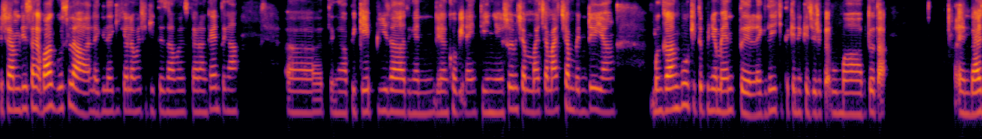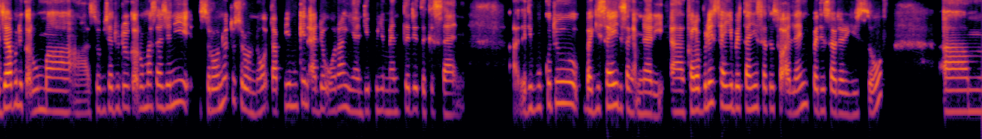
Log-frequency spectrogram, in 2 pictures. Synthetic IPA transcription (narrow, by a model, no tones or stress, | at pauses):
mat͡ʃamdiəsaŋat̪̚baɡuslahlaɡilaɡikalawmat͡ʃamkit̪əzamansə̥kaɾaŋkant̪əŋah | ʔət̪əŋahpikepilahdəŋãndəŋankovit̚najnt̪inɲəsomat͡ʃamːat͡ʃamːat͡ʃambəndəjaŋ | məŋɡaŋɡukit̪əpuɲamɛnt̪əlːaɡilaɡikit̪akənəkəd͡ʒədəkaʔ̪ɾumahbət̪ult̪a̰ʔ | ənbad͡ʒapundəkat̪ɾumahəsomat͡ʃamdudʊʔka̰ʔɾumahsad͡ʒanisəɾonɔʔt̪usəɾonɔʔt̪apimuŋkɪna̰daoɾaŋjaŋdiəpuɲamɛ̃nt̪əldiət̪əkəsan | ʔə̰d͡ʒa̰dibukut̪ubaɡisajadasaŋat̪̚mənaɾɪʔəkalawbolɛhsajabərt̪aɲasat̪usoʔa̰lankəpadasawdaɾajusʊf | ʔəm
